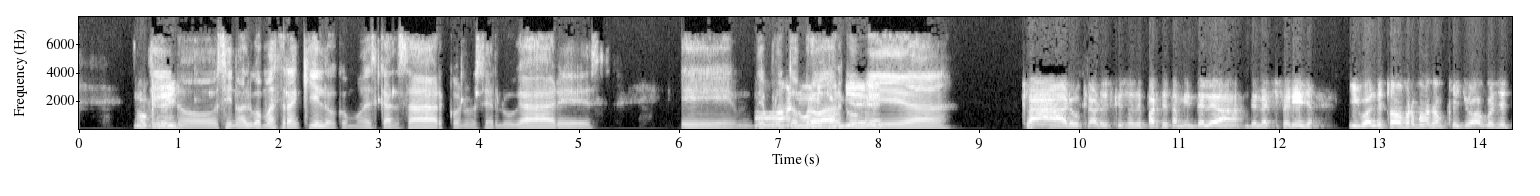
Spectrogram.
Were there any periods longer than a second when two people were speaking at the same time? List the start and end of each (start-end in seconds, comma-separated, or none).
6.7-8.1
